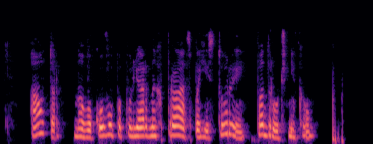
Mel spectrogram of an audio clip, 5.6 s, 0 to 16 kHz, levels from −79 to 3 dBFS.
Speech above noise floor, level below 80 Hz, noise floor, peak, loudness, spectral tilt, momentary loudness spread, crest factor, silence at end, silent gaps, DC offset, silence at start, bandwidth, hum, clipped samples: 23 dB; -54 dBFS; -43 dBFS; -4 dBFS; -21 LUFS; -7.5 dB/octave; 13 LU; 16 dB; 0.45 s; none; under 0.1%; 0.45 s; 7.4 kHz; none; under 0.1%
